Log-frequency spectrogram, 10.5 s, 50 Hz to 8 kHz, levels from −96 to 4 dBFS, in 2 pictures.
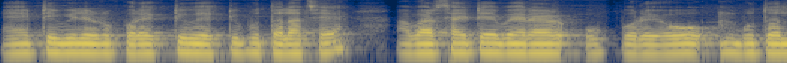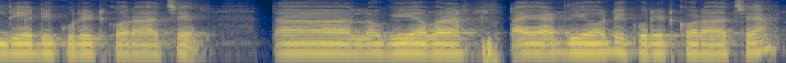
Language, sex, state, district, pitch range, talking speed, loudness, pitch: Bengali, male, Tripura, Unakoti, 115-120 Hz, 135 wpm, -16 LUFS, 120 Hz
